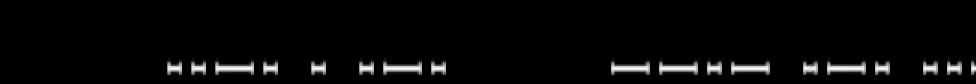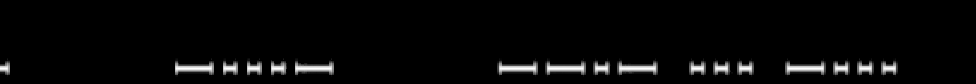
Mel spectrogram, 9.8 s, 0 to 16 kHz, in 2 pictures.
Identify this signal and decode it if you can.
Morse code, heard as a keyed tone, about 20 wpm, 700 Hz. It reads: FER QRS <BT> QSB
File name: UK MASTER QSOs TRAINING / 20WPM / UK MASTER QSOs 0020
